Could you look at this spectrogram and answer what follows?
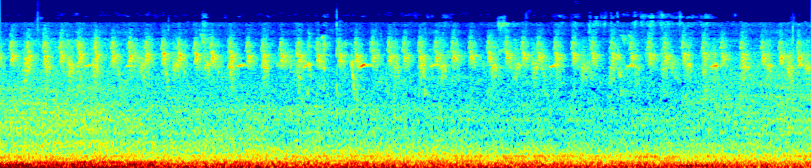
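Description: Insects chirping outdoors in a fast, steady pulse of high clicks, about five a second, over a low rumble.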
